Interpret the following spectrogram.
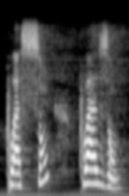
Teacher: Si ponen la mano a la altura de las cuerdas vocales, ¿vale? Pueden comprobar que para decir poisson, las cuerdas vocales no vibran. Poisson. En cambio, para decir poison, sí vibran. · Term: S sorda y la S sonora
